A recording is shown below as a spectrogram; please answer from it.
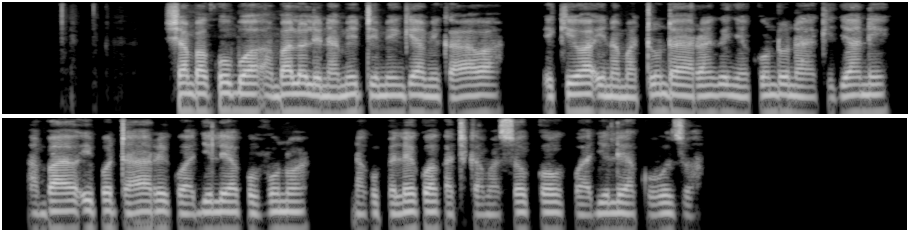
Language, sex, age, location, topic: Swahili, male, 25-35, Dar es Salaam, agriculture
